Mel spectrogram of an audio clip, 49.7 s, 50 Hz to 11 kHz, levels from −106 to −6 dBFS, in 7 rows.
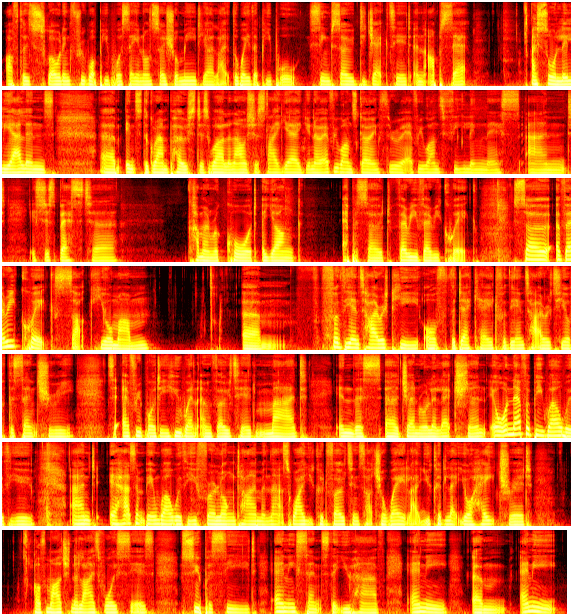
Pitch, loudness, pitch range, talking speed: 125 Hz, -20 LUFS, 120-135 Hz, 165 wpm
